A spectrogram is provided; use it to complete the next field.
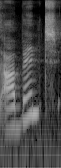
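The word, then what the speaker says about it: Abend: And here we know the root muzzik is a common ending but this here the um d is representing the t sound uh because it's at the end of this particular part aent.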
